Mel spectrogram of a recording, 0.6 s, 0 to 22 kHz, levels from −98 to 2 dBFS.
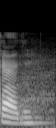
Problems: none marked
